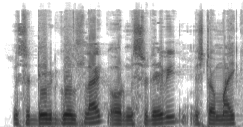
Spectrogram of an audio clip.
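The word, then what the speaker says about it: Goldschlag: David Goldslag, I cannot pronounce that word, it's Goldslag, I guess. Mr. David Goldslag or Mr.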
